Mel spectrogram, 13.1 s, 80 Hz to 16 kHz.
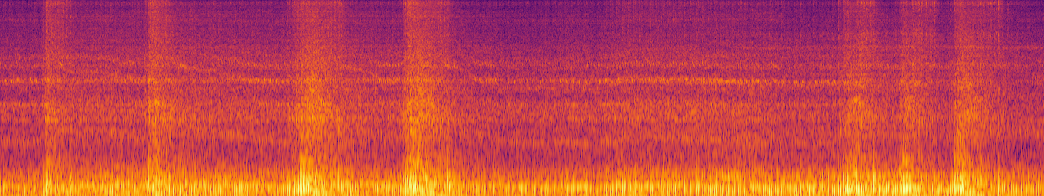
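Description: A VOGE DS800X Rally motorcycle with a Scorpion aftermarket exhaust idles with a deep, loud burble, punctuated by several short throttle blips spaced a few seconds apart.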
